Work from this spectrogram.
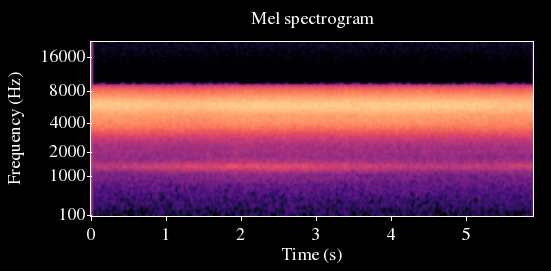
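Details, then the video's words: Loud cicada chorus from Glen Ellyn, Illinois, on June 10, 2007: a dense, continuous shrill hiss with no pauses, steady in volume, plus a faint lower tone running beneath it. "cicadas making a lotta noise."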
